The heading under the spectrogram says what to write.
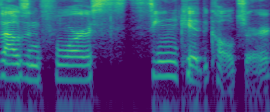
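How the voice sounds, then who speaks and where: A woman speaking at a very slow pace. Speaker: gaming streamer. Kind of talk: live gameplay commentary. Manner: stumbles over words.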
